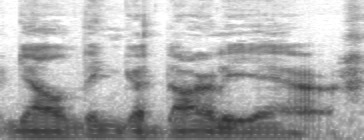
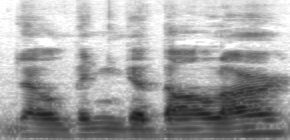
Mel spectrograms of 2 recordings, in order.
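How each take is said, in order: First: The ending has an 'ear'-like sound. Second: The ending has no 'ear'-like sound. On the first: The speaker calls it right. "a E A R kind of sound, Dalier at the end" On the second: The speaker calls it wrong.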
